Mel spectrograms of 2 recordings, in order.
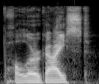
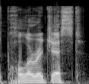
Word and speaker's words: Polargeist: to move on to polargeist I remember pronouncing this as Polar regist because I was just so good at pronouncing things back thing go go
